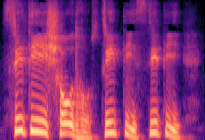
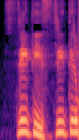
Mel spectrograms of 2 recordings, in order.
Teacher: ম ফলার উচ্চারণ হয় না কিন্তু চন্দ্রবিন্দু হয়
